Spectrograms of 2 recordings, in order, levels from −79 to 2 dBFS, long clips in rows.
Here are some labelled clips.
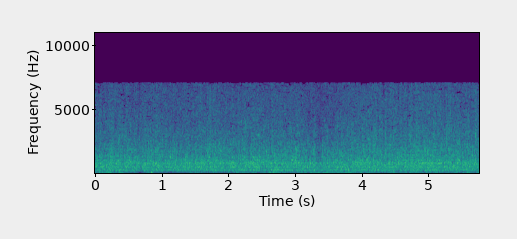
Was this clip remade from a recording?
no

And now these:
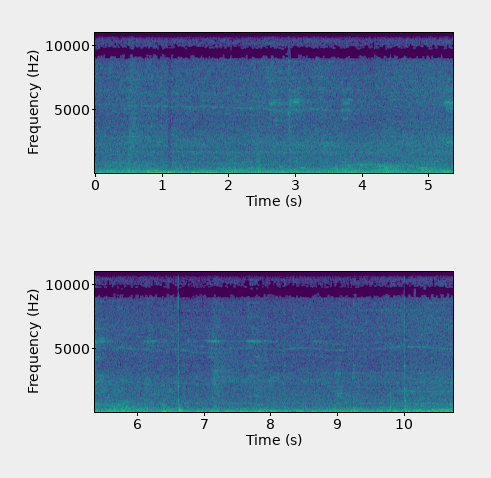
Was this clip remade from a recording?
no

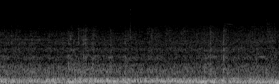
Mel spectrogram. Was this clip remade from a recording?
no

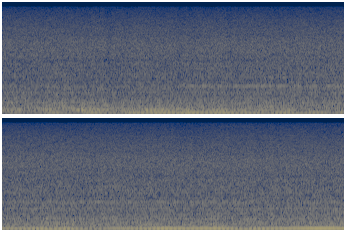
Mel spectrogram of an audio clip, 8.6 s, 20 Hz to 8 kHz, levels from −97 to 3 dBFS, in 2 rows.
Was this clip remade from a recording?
no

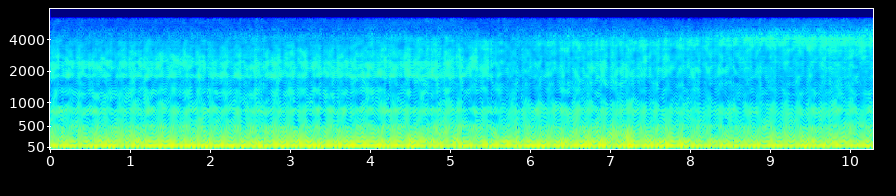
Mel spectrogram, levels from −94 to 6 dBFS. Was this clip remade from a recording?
yes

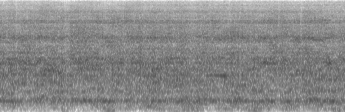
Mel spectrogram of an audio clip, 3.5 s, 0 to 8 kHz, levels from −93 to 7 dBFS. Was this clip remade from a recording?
yes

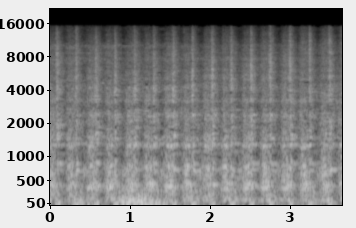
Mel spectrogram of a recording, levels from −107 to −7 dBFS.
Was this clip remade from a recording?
no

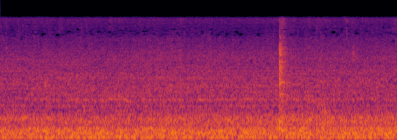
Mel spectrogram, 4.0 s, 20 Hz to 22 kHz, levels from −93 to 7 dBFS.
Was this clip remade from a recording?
no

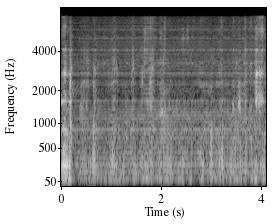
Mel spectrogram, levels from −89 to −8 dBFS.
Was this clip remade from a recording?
yes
